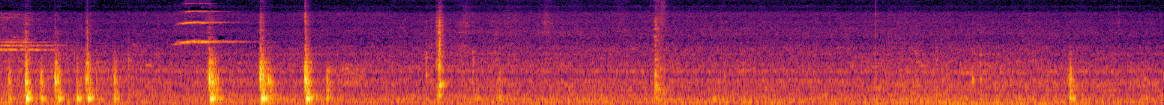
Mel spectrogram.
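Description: Clatter of sharp knocks and clicks, a quick run of about eight to ten in the first two seconds and then a few scattered ones, with two short high-pitched chirps near the start.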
